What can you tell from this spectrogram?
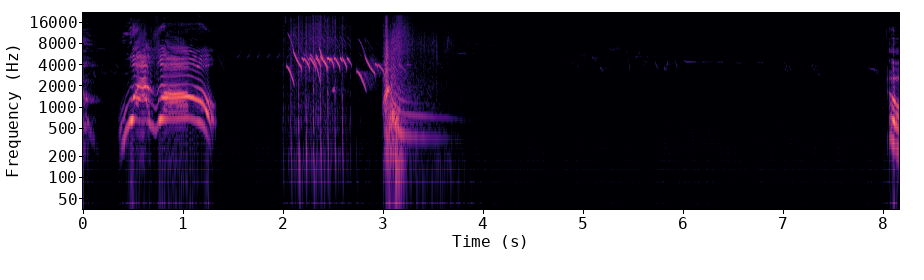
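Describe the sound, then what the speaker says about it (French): Cartoon birds chirp in a few short bursts of high, warbling tweets, close and clear, with long quiet gaps between them and a voice-like call among the sounds. "Est-ce que tu vas nous emmener observer les oiseaux, Wawa?"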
